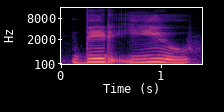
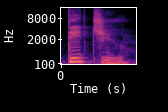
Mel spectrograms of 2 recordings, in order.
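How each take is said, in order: First: The two words are said separately. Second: The two words are joined together. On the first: "No dije" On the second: "Lo que dije es did you. Utilicé prácticamente este sonido"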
